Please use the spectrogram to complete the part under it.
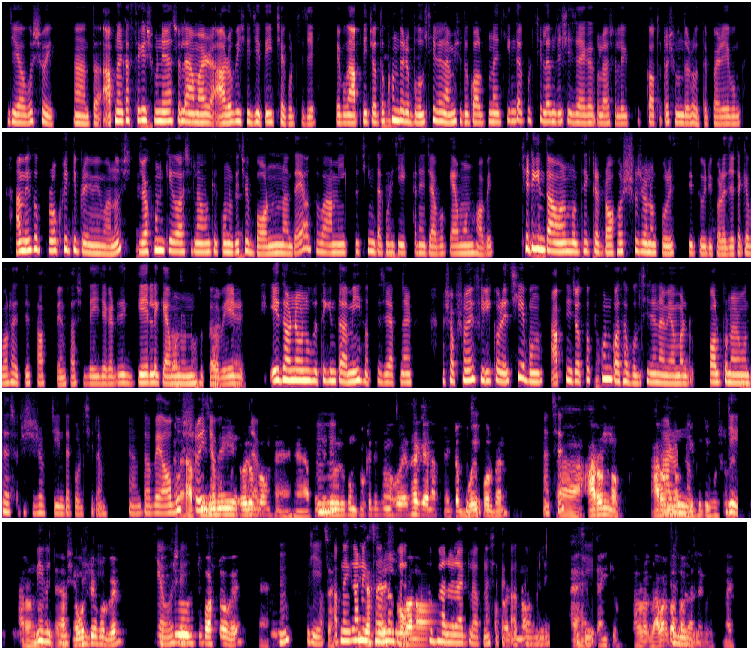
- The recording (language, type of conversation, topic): Bengali, unstructured, কম বাজেটে ভ্রমণ করার জন্য কী পরামর্শ দিতে পারেন?
- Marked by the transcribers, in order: tapping; static; unintelligible speech; other background noise; in English: "suspense"; in English: "suspense"; distorted speech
